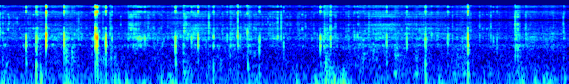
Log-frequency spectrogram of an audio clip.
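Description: Kayak paddle blades dipping into and lifting out of the water: an uneven string of small splashes and drips, the sharpest about a second in.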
